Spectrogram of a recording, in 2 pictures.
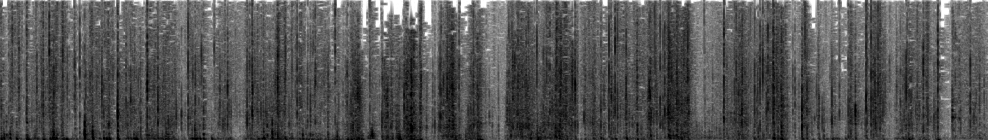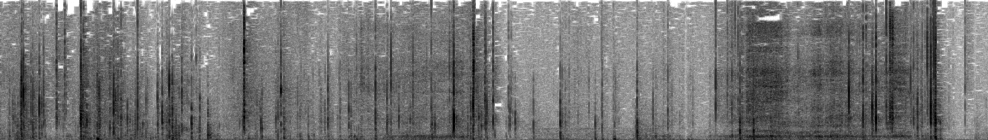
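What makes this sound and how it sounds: Fingertips and long nails rub, press and scratch an orange glossy plastic Temu mailer bag holding a box with a dual camera dash cam inside. Dense, bright crinkling and crackling fills the clip, loudest in the first half before settling into softer rustles with sharp snaps and a brief louder burst near the end.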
